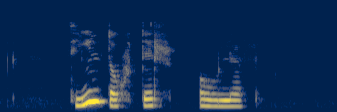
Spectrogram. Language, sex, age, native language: Icelandic, female, 9, Icelandic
